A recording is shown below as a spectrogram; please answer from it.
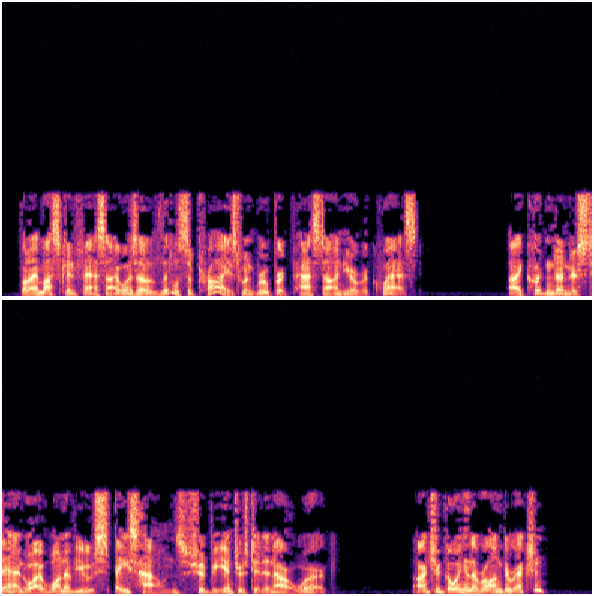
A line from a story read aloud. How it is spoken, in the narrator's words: He gave a little chuckle of amusement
